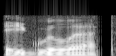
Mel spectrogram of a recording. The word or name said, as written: aiguillette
